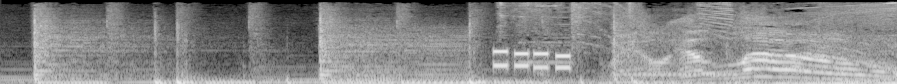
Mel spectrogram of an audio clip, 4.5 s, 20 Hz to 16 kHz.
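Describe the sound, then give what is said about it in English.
Telephone keypad dialing tones: a quick, evenly spaced run of about four clear dual-tone beeps, set between dense, loud sound before and warbling, sweeping tones after. “dial 713-780-ESPN. Dial the phone.”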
